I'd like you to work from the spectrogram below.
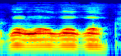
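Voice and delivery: low, soft run of whoas; acting out a wave through the body; body reeling. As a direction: let the whoas roll out low and hushed. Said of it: "my body was just like".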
